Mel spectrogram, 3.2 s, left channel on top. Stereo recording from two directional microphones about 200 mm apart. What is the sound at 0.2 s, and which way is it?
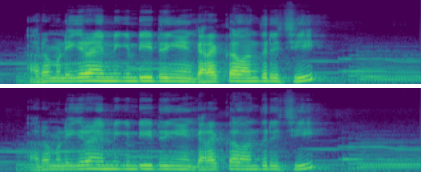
A man's voice, 10° left (ahead or behind).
